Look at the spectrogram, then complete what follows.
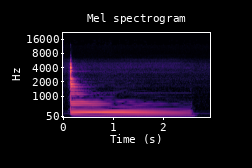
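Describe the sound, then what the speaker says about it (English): A single low electric guitar note, the open low E string opening a song, rings out with a sharp attack and sustains for about two and a half seconds before being cut off, slightly effected. "the first note of this song is the low E string open"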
